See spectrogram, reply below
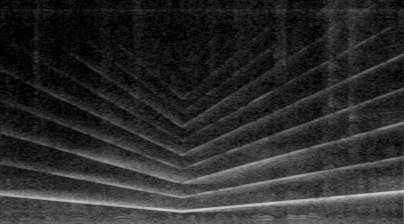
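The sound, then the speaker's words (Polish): A loud ambulance siren wails alone during a medical rescue exercise of the Bieszczady GOPR mountain rescue group, its pitch sliding down slowly and then climbing back up in one long sweep, over a faint rumble of background noise. “Słychać było sygnał karetki, tu na drzewie coś wisi, a raczej oprócz tego, że coś, to także ktoś.”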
